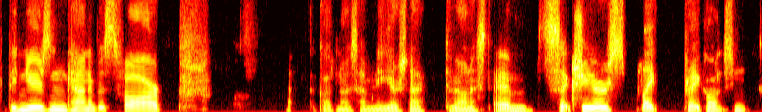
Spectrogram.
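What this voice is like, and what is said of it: Glaswegian Scottish accent. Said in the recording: “I do have a Glaswegian accent because I did stay in Glasgow for 13 years.”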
